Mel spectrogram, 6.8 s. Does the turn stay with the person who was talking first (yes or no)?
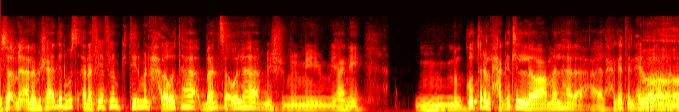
no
